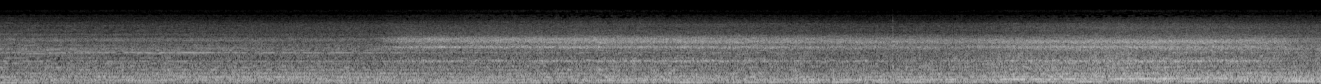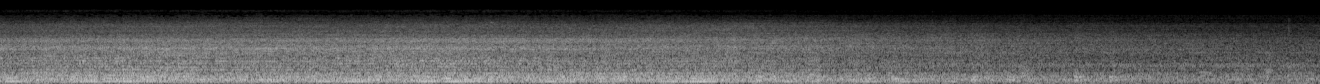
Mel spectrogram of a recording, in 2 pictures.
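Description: TfL Rail Class 345 electric train running past the platform: steady rumble of wheels on the track, with a high-pitched squeal from about four seconds in to about thirteen seconds and a short rising whine about ten seconds in. The sound grows a little louder in the middle and fades toward the end.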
